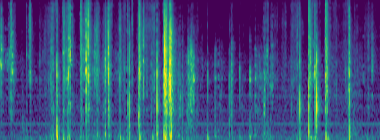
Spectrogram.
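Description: A deck of game cards being shuffled and handled by hand: a run of irregular short snaps and flicks of card stock.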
